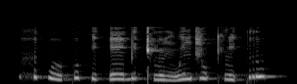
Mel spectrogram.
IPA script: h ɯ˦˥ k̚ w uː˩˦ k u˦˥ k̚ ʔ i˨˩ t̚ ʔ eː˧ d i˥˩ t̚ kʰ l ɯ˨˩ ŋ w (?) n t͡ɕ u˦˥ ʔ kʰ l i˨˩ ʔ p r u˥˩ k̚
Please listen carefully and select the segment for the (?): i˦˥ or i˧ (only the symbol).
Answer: i˦˥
